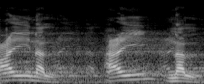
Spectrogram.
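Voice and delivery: আইনাল opening on a squeezed throat ayn. Shown as a demonstration. Teacher modelling correct আইনাল, throat-pressed ayn. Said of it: "গলায় চাপ দিয়ে উচ্চারণ করব".

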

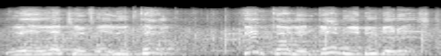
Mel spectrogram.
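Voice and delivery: loud, high calling out to the crowd; preaching at full force. Real, not acted. Preacher calling people to the altar, full force.

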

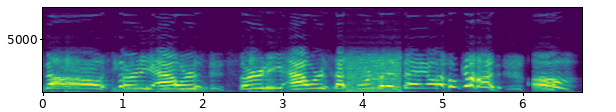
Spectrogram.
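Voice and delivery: frantic high yelling in panic; panicked screaming. Real, not acted. Panic during chase.

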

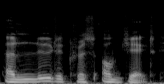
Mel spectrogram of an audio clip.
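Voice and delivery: ordinary delivery, nothing marked

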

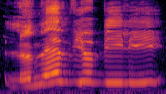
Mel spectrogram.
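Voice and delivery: loud, high drawn-out crowing; gloating pirate. Acted. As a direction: crow it with wild glee at an old shipmate. Pirate gloats over old shipmate.

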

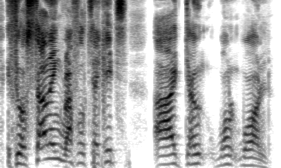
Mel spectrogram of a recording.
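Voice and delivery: high, loud, dismissive householder; brusque Mr Wormwood. A narrator's reading. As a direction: turn the caller away loudly.

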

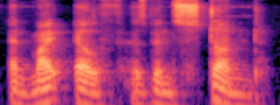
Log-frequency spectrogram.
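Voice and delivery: slow, loud, word-by-word delivery; tight-lipped and deliberate; Crouch, jerky. A narrator's reading. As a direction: barely move the lips, force each word out. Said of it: "still talking in the same jerky fashion".

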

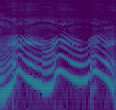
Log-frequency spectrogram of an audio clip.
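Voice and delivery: high wailing siren imitation; voiced ambulance wail; imitated siren. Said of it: "I hear the sirens going".

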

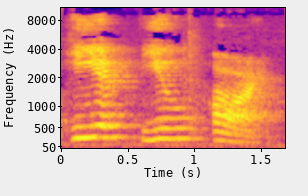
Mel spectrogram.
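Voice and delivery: very slow, word by word; slow model phrase. Shown as a demonstration. Teacher models a child's polite reply, very slowly. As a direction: stretch each word for learners to copy.

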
